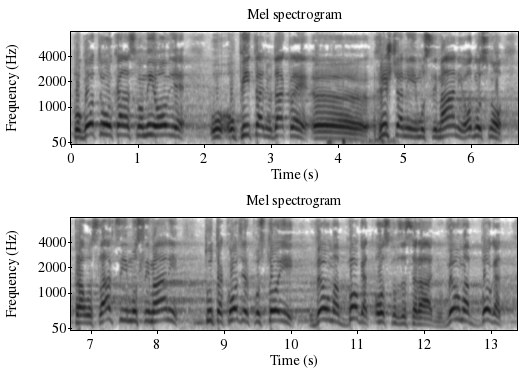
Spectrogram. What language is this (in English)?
Serbian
